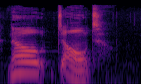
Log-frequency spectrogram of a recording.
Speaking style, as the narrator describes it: pleaded Tom

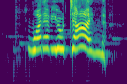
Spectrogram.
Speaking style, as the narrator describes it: Princess Atta cried

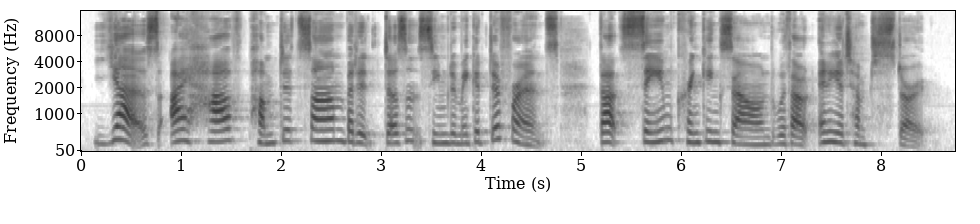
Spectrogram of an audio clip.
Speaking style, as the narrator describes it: Mimi answered

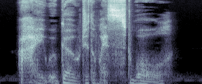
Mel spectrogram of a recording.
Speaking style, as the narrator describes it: Kaa whispered

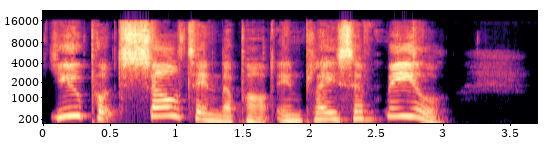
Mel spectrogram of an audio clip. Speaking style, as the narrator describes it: the first taste she got, she spat out and screamed

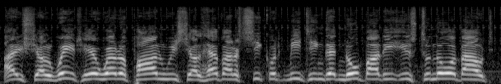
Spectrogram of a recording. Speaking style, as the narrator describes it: shouted the young man

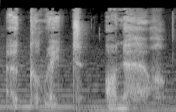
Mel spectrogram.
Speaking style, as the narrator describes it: Jacques whispered to Antoine

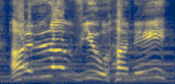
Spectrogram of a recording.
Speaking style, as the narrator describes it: Santa groveled, cried, and pleaded

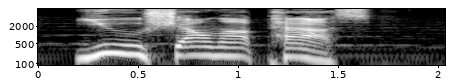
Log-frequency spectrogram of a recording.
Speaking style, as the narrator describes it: in a much better voice than I did

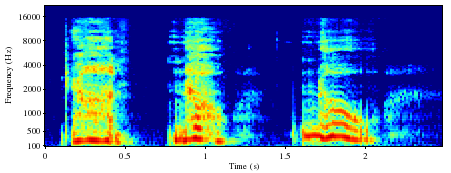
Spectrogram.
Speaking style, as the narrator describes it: I pleaded

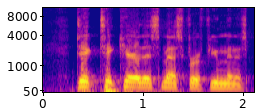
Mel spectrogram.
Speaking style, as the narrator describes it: Brown shouted

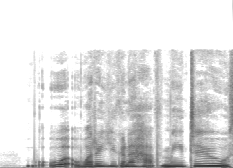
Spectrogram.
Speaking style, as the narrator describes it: stammered Paul

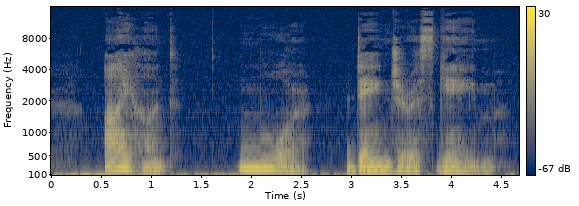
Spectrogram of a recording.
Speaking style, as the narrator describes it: he said in the same slow tone

